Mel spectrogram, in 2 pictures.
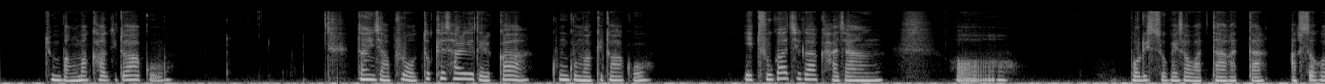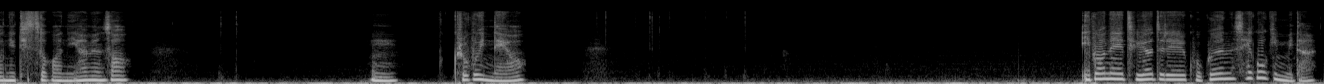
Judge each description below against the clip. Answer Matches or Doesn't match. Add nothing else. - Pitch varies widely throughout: Doesn't match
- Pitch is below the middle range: Doesn't match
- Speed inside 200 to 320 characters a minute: Doesn't match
